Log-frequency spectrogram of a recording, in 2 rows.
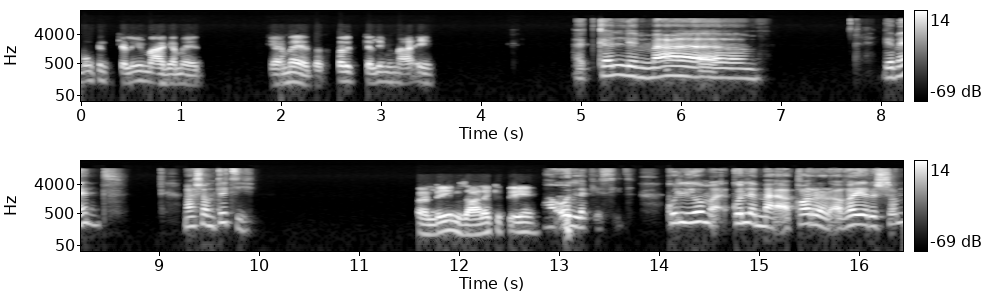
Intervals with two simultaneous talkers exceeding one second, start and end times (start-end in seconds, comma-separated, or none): none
